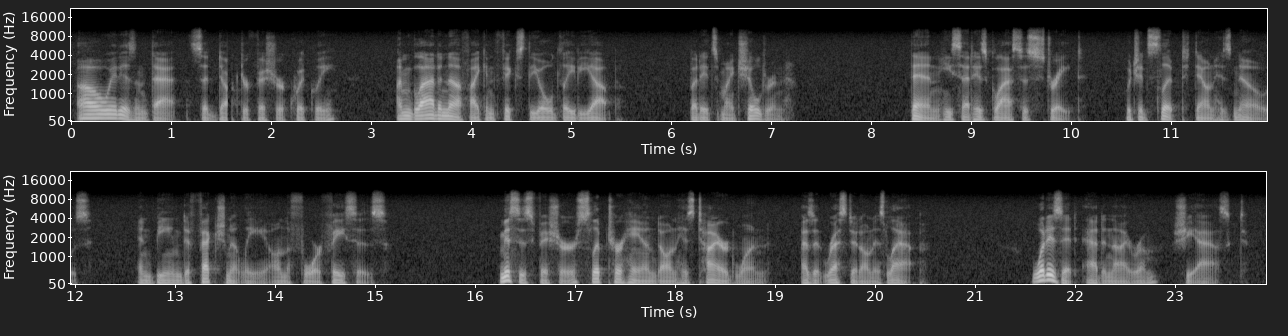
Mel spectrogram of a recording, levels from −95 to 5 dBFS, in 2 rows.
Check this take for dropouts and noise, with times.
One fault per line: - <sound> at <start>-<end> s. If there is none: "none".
- dropout at 1.6-1.6 s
